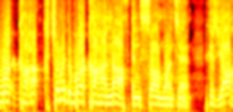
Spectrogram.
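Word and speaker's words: כהן: word I'm looking at the word what you're pronouncing Cohen what we would say Kahan in Psalms 110 and4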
